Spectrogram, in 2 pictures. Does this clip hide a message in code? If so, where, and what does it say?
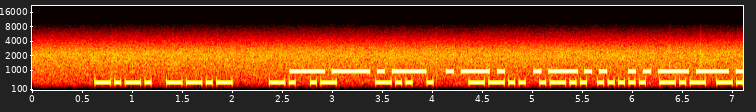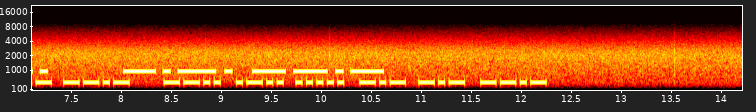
Yes: Morse code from 0.6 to 12.3 s, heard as two keyed tones. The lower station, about 23 wpm, 430 Hz: CQ NA DE ZL5KKQ ZL5KKQ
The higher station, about 16 wpm, 940 Hz: QRL? CQ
